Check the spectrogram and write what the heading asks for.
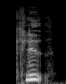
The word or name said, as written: klid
